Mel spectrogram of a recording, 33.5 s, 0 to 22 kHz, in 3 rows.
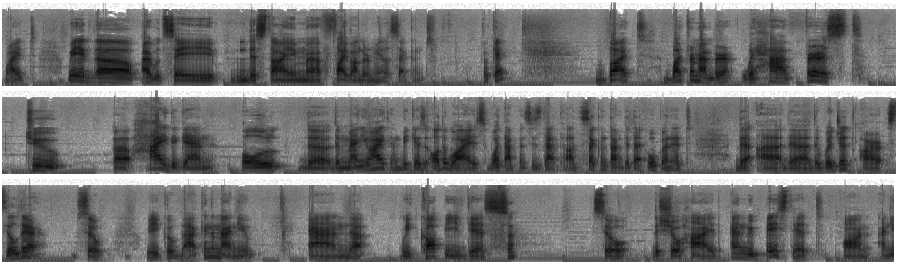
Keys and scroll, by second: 3.8-4.8 typing, 29.9 super+c.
